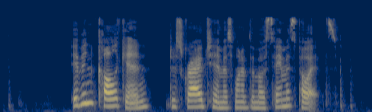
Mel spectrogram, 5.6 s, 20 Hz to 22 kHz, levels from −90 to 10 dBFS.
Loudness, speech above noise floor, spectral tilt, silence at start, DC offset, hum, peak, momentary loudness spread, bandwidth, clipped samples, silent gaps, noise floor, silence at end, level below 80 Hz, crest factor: -24 LUFS; 52 dB; -4 dB/octave; 1.1 s; under 0.1%; none; -6 dBFS; 17 LU; 11.5 kHz; under 0.1%; none; -76 dBFS; 0.6 s; -68 dBFS; 20 dB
